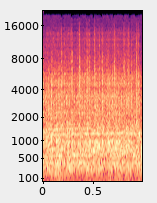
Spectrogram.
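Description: A sewing machine runs fast and loud on a long basting stitch through a quilt block, a dense, steady mechanical whir and needle clatter held close and unbroken.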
